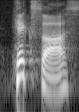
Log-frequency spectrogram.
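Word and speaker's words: Hyksos: amazing how god's timing works out when the hicks sauce now that's not how it looks like when you spell it but that's how you pronounce it kind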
